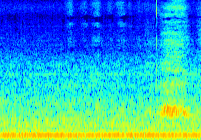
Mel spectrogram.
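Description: A pencil scratches on paper.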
